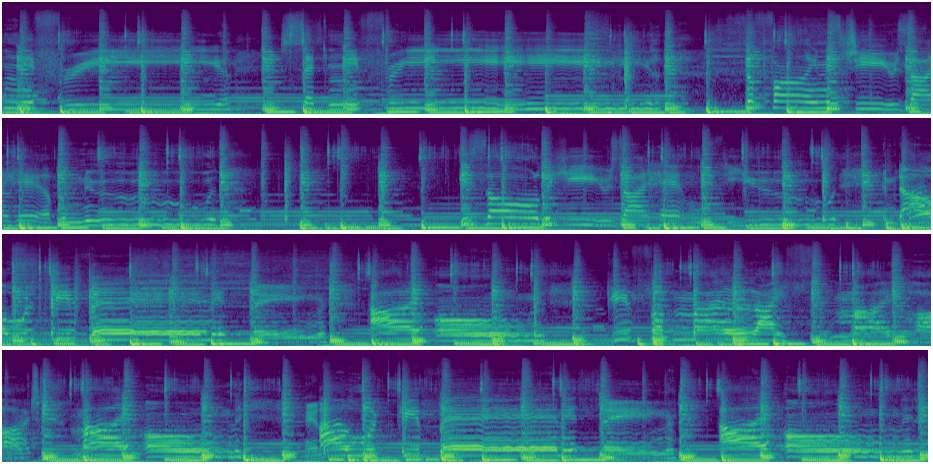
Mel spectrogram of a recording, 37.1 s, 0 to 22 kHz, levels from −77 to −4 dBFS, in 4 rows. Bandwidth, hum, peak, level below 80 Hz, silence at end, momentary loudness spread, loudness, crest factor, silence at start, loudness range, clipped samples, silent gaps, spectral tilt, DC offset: 16.5 kHz; none; -8 dBFS; -30 dBFS; 0 s; 6 LU; -23 LUFS; 14 dB; 0 s; 4 LU; under 0.1%; none; -5.5 dB/octave; under 0.1%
